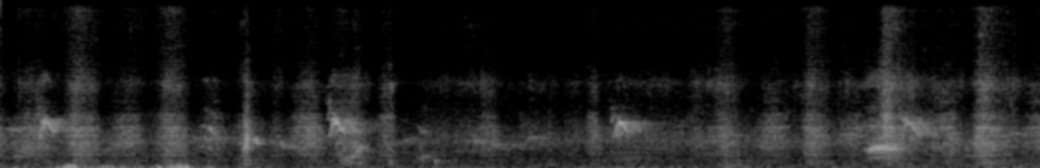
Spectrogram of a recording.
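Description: Two dull low thumps in the first second and a half, then birds chirping with short, scattered calls.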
